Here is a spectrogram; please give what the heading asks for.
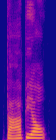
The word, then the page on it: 达标: dá biāo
